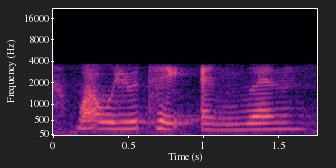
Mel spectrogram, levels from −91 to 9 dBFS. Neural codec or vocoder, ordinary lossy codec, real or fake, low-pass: codec, 16 kHz in and 24 kHz out, 2.2 kbps, FireRedTTS-2 codec; none; fake; 3.6 kHz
